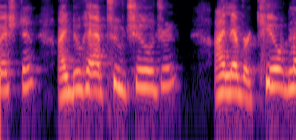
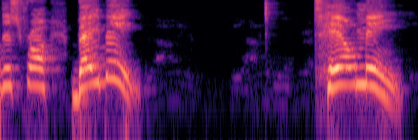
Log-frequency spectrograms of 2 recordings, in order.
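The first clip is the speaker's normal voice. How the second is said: ordinary talk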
